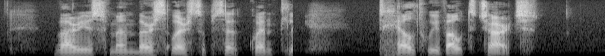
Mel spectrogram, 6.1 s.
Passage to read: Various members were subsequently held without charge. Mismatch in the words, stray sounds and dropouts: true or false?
true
